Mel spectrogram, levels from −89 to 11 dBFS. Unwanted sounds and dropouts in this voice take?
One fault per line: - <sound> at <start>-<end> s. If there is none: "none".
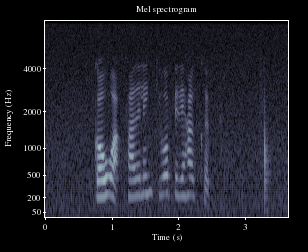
- thud at 3.2-3.4 s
